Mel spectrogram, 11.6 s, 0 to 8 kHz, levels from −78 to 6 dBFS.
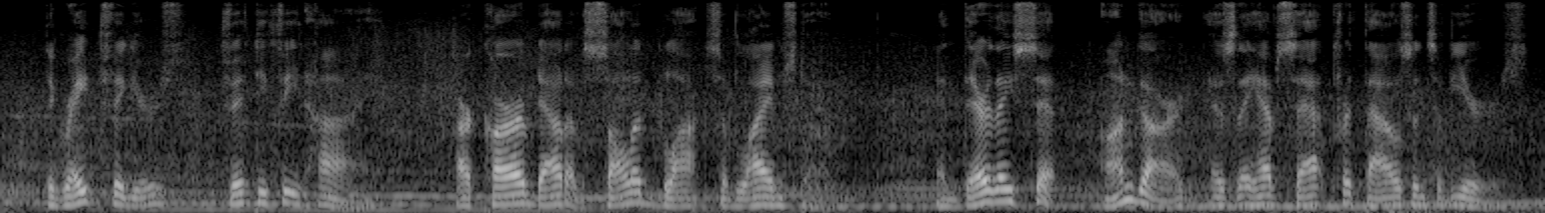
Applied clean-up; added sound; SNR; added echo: none; Aircraft; 12 dB; none.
